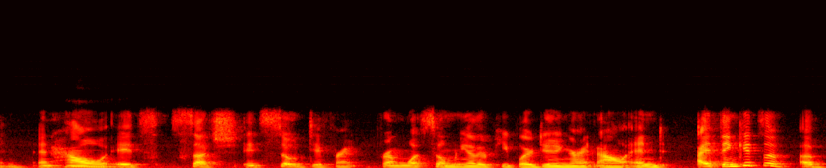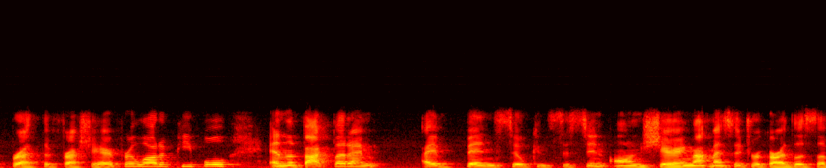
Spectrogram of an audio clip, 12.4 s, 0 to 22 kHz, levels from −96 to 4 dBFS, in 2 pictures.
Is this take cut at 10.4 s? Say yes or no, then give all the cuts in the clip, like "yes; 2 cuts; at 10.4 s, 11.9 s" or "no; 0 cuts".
no; 0 cuts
